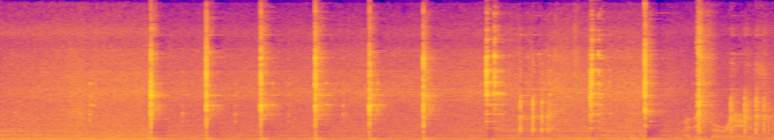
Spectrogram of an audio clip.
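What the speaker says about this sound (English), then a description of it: "it's just a clicking and clacking of the hammer." Sharp, ringing hammer blows on hot steel while forging a branching scroll, struck at a steady rhythm roughly every half second, close and loud, with a faint low hum beneath.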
